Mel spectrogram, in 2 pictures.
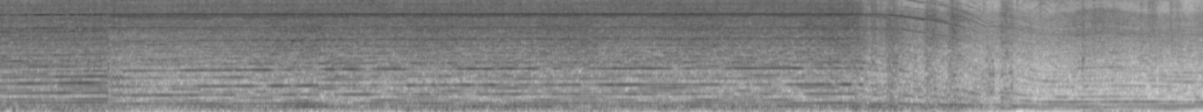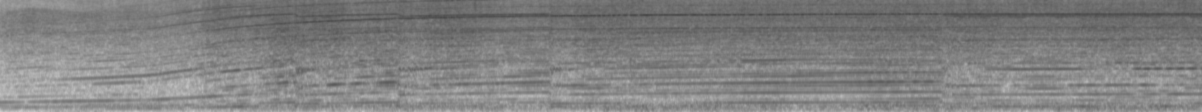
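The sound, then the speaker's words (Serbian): A car engine on fast laps holds a loud, steady whine, drops sharply in pitch partway through, then climbs back up and sustains again, with no talk. “Evo, dok vozimo brze krugove,”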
